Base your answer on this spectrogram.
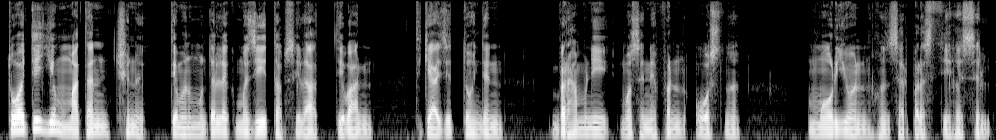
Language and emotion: Kashmiri, neutral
